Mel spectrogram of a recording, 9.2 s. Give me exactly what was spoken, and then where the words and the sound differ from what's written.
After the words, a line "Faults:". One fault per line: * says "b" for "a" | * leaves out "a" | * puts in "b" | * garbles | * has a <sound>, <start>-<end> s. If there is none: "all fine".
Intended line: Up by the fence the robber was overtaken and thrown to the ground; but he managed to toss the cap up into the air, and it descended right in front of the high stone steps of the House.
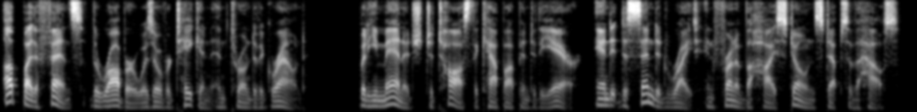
Up by the fence the robber was overtaken and thrown to the ground; but he managed to toss the cap up into the air, and it descended right in front of the high stone steps of the House.
Faults:
all fine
